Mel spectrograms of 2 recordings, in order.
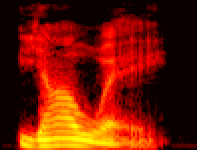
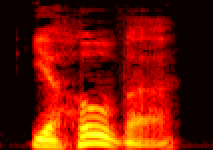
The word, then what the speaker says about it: Yahweh: Ancient Hebrew did not have vowels, so the exact pronunciation of YHWH is uncertain. The vast majority of Hebrew and Christian scholars believe the name to be pronounced Yahweh, with Jehovah being the second most popular possibility.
